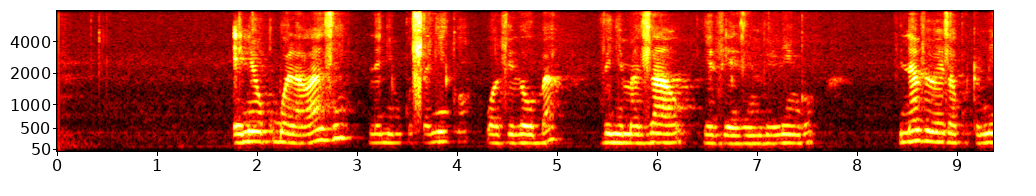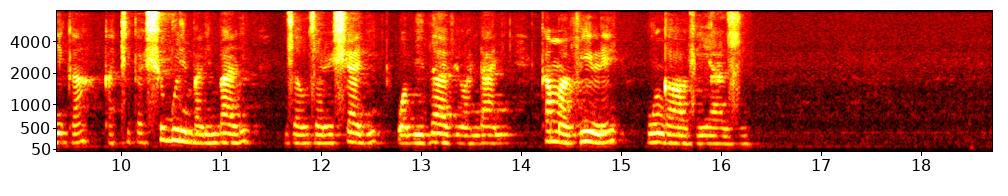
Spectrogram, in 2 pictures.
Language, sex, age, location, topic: Swahili, female, 18-24, Dar es Salaam, agriculture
